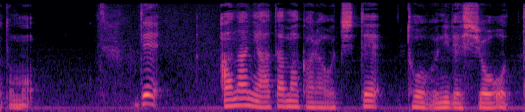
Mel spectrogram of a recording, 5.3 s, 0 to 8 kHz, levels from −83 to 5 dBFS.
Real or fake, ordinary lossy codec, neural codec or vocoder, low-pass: real; none; none; 7.2 kHz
